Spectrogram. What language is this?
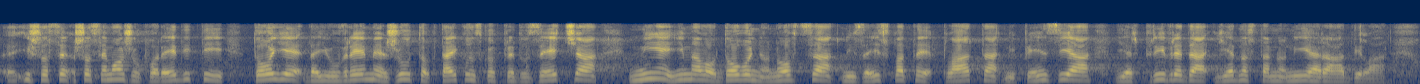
Serbian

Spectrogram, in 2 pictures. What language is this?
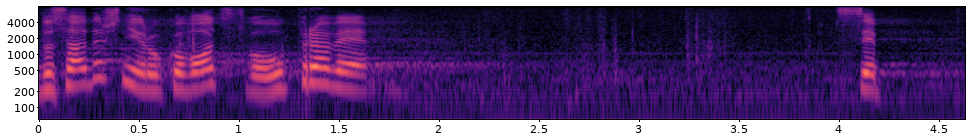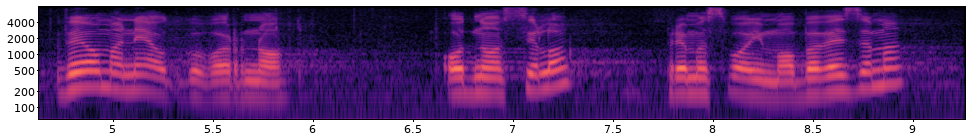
Serbian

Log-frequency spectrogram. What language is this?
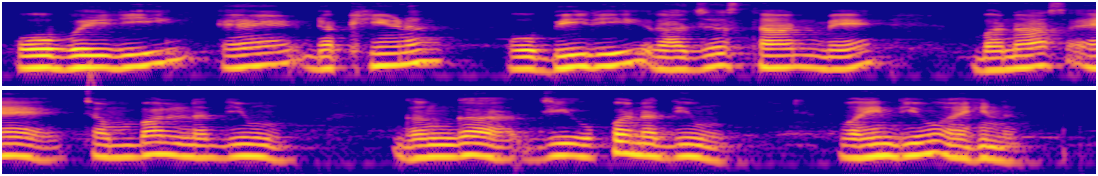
Sindhi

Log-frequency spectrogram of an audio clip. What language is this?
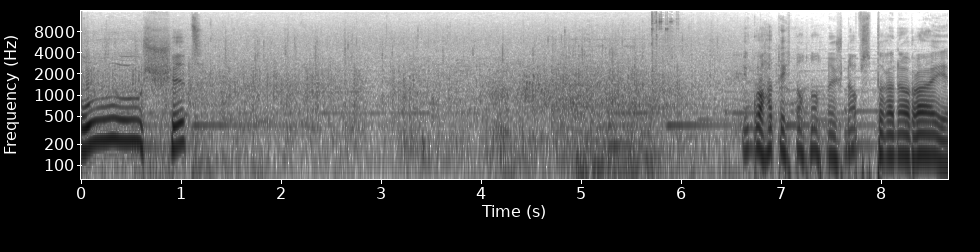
German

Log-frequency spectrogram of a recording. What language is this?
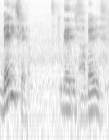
English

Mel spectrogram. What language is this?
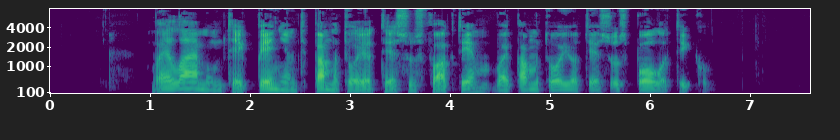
Latvian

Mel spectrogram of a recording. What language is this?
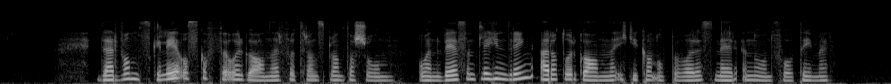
Norwegian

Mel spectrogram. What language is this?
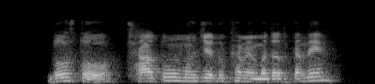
Sindhi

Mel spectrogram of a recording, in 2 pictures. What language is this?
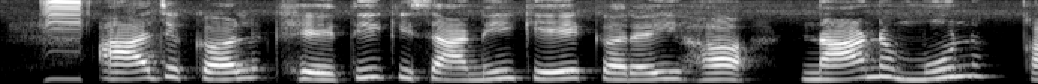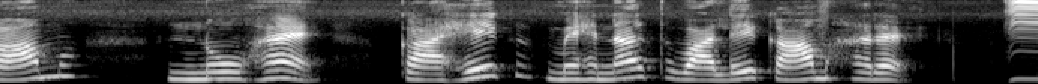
Chhattisgarhi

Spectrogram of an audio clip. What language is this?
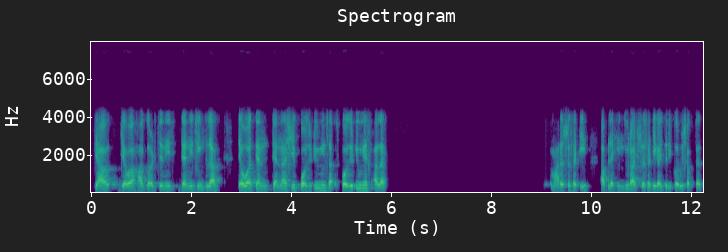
Marathi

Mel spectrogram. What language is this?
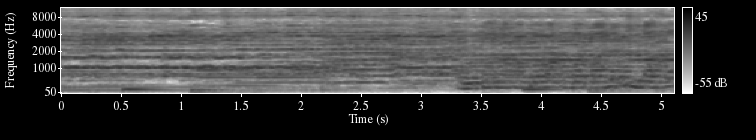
Indonesian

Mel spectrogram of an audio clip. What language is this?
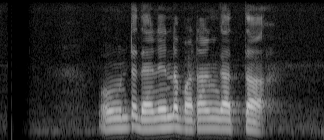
Sinhala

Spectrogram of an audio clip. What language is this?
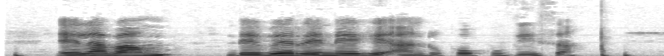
Taita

